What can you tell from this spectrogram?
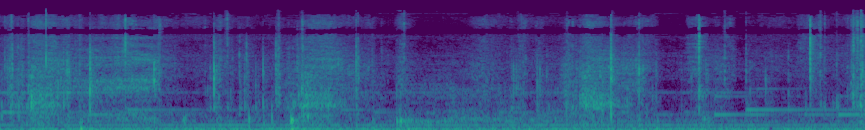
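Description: Plastic pocket-sleeve pages of a photo card binder rustling and crinkling as they are turned, with light scattered clicks and taps, over a faint steady hum.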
